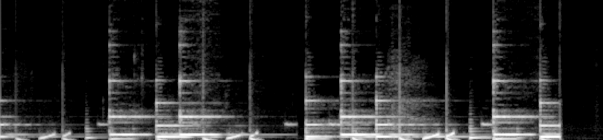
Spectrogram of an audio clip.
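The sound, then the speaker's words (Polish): A telephone ringtone plays a bright electronic melody of chiming tones and bubbly rising blips, loud, repeating the same short phrase twice with no voices. “Ktoś dzwoni, więc od razu odbieramy telefon.”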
